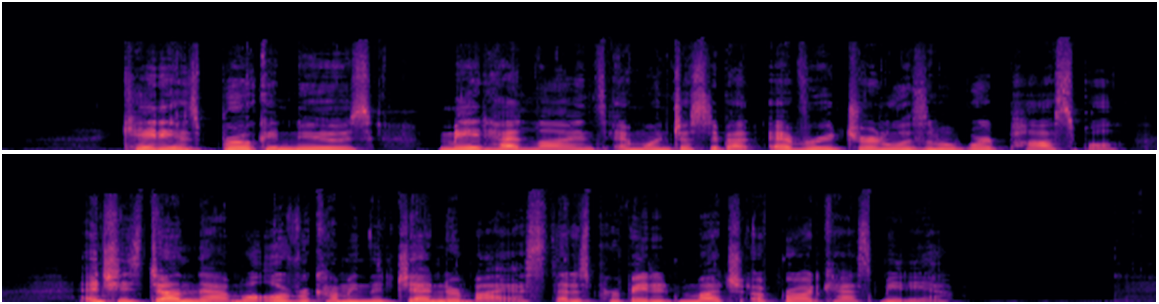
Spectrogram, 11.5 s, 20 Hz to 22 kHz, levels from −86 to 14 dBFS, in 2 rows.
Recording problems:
none

